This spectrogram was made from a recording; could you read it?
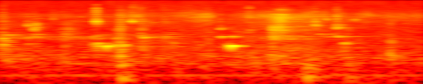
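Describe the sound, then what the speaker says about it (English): A reserved cup of kombucha liquid poured into a jar makes a faint, sparse trickle with a few soft drips and splashes over a quiet background. "you're going to pour in that reserved cup of liquid"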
